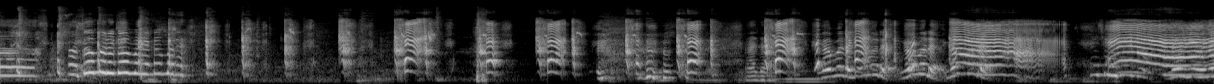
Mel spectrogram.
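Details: Loud, high-pitched bursts of crying with short gasping pauses and adult voices nearby from a 2-month-old baby at the first vaccination injection; infant pain cry.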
